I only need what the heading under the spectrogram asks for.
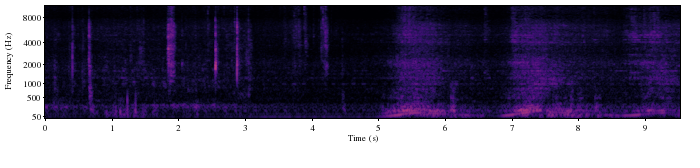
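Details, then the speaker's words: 2008 Mustang Bullitt, 189,000 miles, just after timing chains and oil pump replaced; low idle then two throttle blips, light rattle over engine as revs climb – rattle when revving, otherwise running fine, cause not pinned down. "So, if you I don't know if you can hear it, but there's a a rat That's the rattle the rattling sound is there. Seems to be running fine though, otherwise."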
